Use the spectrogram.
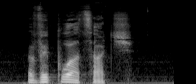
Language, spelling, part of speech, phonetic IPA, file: Polish, wypłacać, verb, [vɨˈpwat͡sat͡ɕ], Pl-wypłacać.ogg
